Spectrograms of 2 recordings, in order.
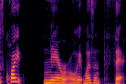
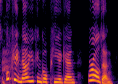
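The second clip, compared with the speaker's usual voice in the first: higher, lightly voiced technician wrapping up; retold ultrasound technician; 7 semitones higher, 5 dB louder than usual. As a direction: mimic a clinician dismissing a patient. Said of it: "And she goes".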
